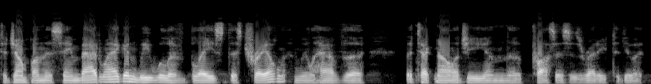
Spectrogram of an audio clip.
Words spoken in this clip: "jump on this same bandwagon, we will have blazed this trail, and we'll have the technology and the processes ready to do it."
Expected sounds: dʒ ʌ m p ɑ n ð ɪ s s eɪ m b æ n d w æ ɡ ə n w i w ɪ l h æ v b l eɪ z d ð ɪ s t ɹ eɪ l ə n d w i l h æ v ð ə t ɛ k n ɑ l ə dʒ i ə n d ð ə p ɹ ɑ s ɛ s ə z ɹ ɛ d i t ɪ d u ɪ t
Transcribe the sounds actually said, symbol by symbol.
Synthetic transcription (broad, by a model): dʒ ʌ m p n ð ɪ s s eɪ m b æ d w æ ɡ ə n w i w ɪ l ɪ v b l eɪ z ð ɪ s t ɹ eɪ l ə n w i l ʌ v ð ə t ɛ k n ɑ l ə dʒ i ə n ð ə p ɹ ɑ s ɛ s ə z ɹ ɛ d i t ɪ d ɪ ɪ t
